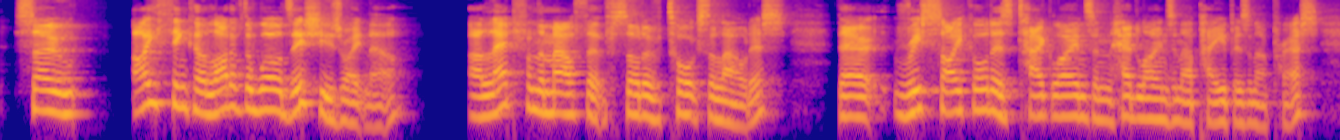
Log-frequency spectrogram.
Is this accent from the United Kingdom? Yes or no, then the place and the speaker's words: yes; United Kingdom; as a British person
